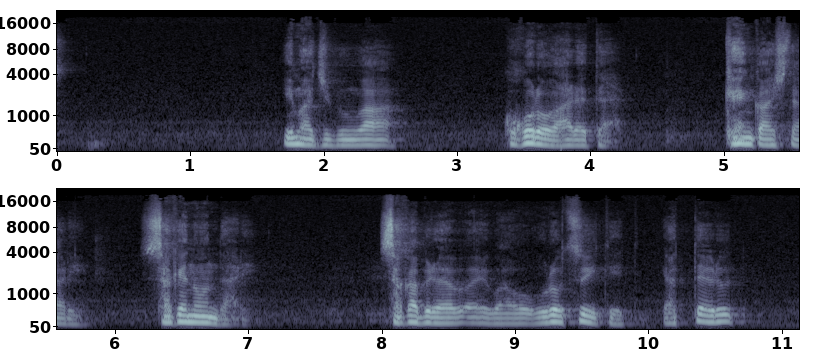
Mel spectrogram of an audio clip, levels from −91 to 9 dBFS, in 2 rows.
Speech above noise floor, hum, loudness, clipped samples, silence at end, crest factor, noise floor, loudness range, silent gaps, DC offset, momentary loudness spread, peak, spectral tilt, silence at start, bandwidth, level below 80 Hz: 33 dB; none; -26 LUFS; under 0.1%; 0.4 s; 26 dB; -59 dBFS; 4 LU; none; under 0.1%; 19 LU; -4 dBFS; -4 dB/octave; 0 s; 19 kHz; -70 dBFS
